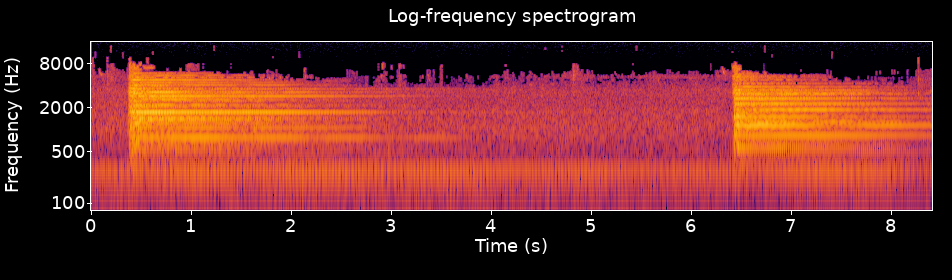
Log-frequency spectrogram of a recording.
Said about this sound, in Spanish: Así han sonado a las 9 de la mañana, esta mañana, las campanas de todas las iglesias de Madrid, que no olvidan a las 193 personas que perdieron la vida tras una sucesión de bombas que explosionaron simultáneamente en distintos trenes.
